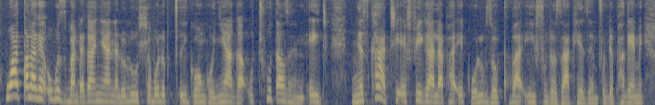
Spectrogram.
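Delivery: ordinary talk, nothing marked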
